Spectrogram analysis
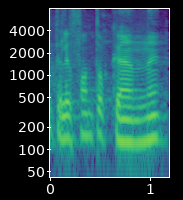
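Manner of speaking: ordinary talk, nothing marked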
